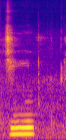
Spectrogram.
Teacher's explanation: ज़बान के दरमियानी हिस्से को तालू से चिमटा कर अदा होता है जीम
